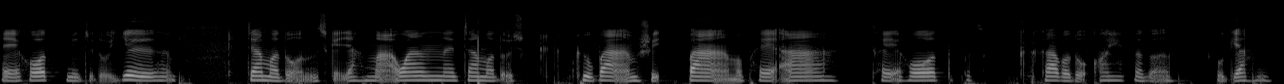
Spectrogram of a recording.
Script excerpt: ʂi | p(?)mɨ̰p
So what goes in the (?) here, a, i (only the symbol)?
a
